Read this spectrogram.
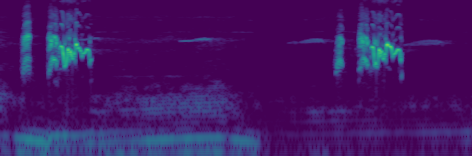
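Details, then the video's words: Sooty-headed bulbul song used as a lure for wild birds: short bubbling phrases, a sharp note followed by a warbled burst, repeated twice about two seconds apart, with faint thin whistles and a low hum between. "Suara Burung Kutilang Gacor"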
